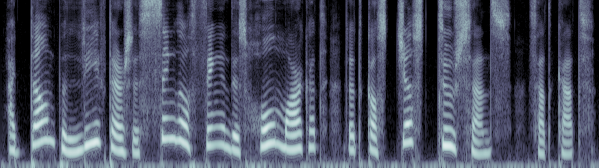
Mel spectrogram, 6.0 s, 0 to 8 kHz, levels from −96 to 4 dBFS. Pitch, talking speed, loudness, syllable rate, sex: 255 Hz, 180 wpm, -17 LUFS, 4.5 syllables/s, female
